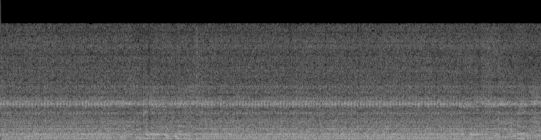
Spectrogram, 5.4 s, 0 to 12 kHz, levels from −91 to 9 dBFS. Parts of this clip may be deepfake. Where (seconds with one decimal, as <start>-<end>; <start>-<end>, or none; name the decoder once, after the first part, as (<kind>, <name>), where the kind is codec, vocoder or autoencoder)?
1.1-2.0 (codec, SNAC); 4.6-5.4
